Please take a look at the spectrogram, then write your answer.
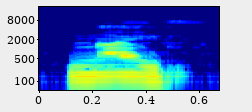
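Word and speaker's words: knife: Wrong का W silent, नाइफ, नाइफ का के साइलेंट, असाइन, असाइन का जी साइलेंट, और रेन, जी साइलेंट, लैम्प, बी साइलेंट, ठीक है।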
